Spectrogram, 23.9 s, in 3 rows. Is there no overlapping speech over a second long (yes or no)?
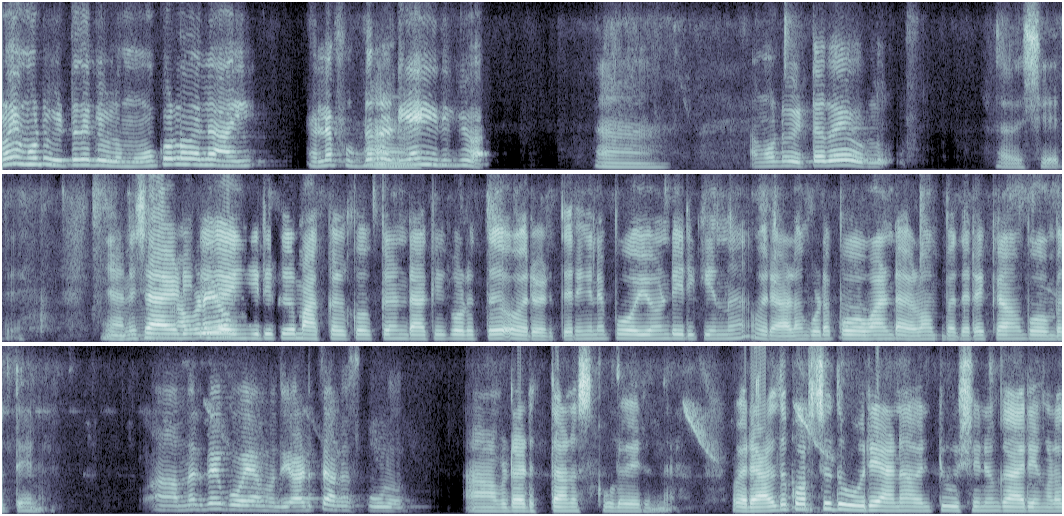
yes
